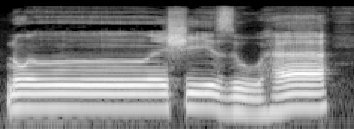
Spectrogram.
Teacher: kita tahan sejenak suaranya dua harakat kita tahan sepanjang dua harakat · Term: ikhfa hakiki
